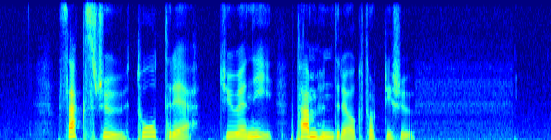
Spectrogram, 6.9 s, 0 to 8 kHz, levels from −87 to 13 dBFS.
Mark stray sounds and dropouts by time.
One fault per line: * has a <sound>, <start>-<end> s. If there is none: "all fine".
all fine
